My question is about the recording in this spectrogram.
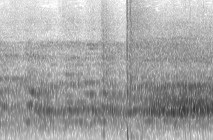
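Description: A single sharp smack of an open-hand knife-edge chop landing on a wrestler's bare chest about a second in, followed at once by the crowd's loud, sustained shout.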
